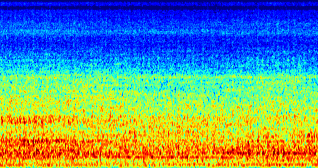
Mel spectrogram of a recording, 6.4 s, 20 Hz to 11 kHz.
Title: 21355 - Leak in seal caused bad bearings / loudness during spin.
